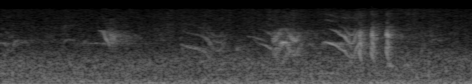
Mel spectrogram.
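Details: Speckled mousebirds eating an apple, uttering a few high, downward-slurred chirps that end in a quick, clustered twitter, over light background hiss.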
